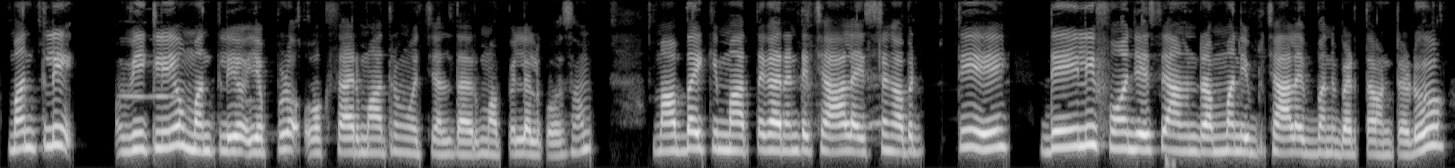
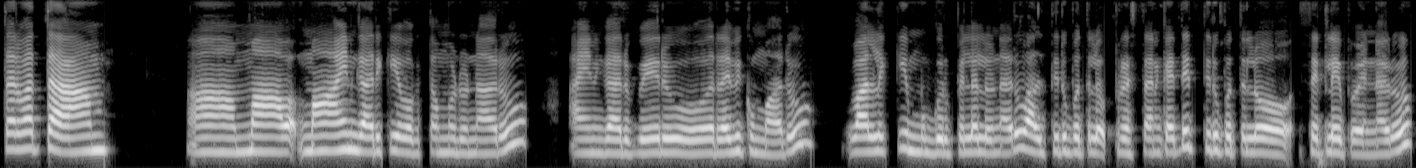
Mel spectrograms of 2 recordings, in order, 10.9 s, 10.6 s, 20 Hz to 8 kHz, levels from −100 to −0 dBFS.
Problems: none marked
